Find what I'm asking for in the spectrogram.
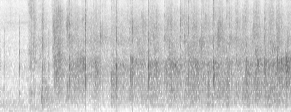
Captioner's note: applause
